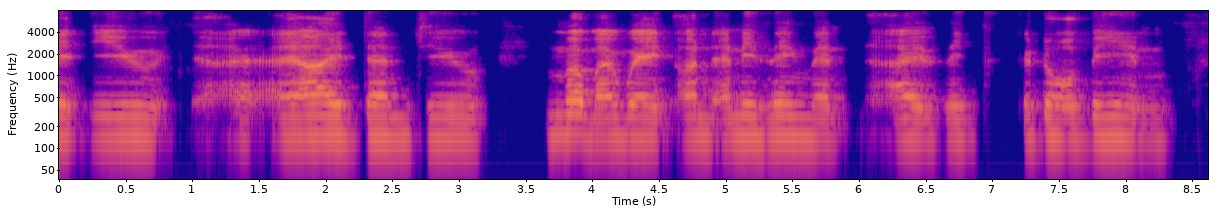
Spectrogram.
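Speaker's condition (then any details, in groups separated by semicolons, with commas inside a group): Ataxia; falls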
